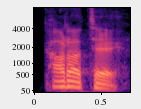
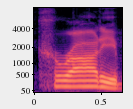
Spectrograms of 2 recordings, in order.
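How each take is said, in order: First: It is said with a Japanese pronunciation. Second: It is said with an American English pronunciation.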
